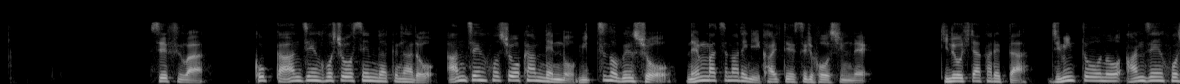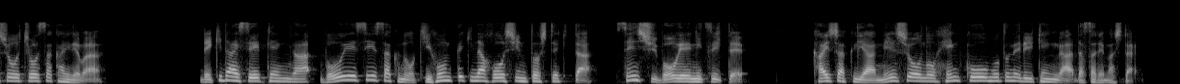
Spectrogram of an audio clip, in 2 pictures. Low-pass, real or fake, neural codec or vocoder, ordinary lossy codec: 7.2 kHz; fake; codec, 16 kHz, 2 kbps, X-Codec, HuBERT features, trained on general audio; none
